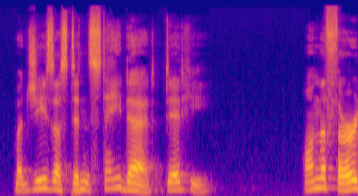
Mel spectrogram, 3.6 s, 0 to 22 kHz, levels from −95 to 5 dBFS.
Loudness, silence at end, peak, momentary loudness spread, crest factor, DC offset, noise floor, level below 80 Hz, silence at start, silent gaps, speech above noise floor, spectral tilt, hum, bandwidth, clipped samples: -16 LUFS; 0 s; 0 dBFS; 12 LU; 18 dB; under 0.1%; -67 dBFS; -62 dBFS; 0.15 s; none; 51 dB; -3.5 dB/octave; none; 19.5 kHz; under 0.1%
